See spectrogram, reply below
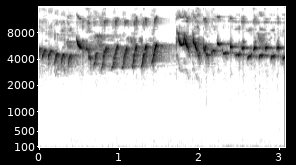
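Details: Pleci white-eye song used as training material: dense, high-pitched rapid trills of evenly pulsed notes, a brief pause, then another energetic chattering phrase of quick repeated twitters.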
